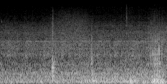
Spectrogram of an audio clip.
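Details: Flood-damaged GMC Sierra 2500HD Duramax diesel just started: low, steady, even idle rumble with no knocks or misses; engine idling normally.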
